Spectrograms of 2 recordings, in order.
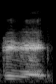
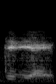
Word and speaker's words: Didier: uh Elizabeth uh uh Ferguson DDA yeah we pronounce it DDA d d i e r as DDA doesn't matter how you write it down just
